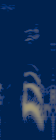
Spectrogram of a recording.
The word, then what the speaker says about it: Sikh: he tells me that he's a Sikh or is he kind of pronounced it sounded like sick and I was like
